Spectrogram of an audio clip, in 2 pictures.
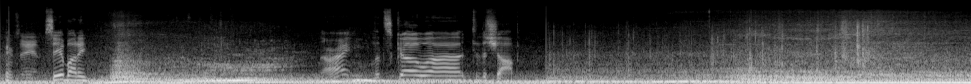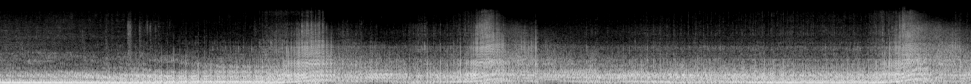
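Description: A car engine revs sharply several times, with a loud exhaust roar.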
